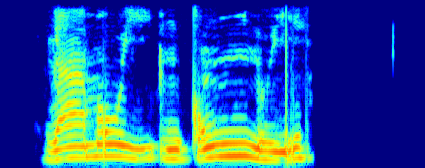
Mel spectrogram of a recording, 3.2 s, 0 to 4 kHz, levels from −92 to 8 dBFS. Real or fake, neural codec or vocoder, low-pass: fake; codec, 16 kHz, 16 kbps, FreqCodec, larger model; 3.6 kHz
